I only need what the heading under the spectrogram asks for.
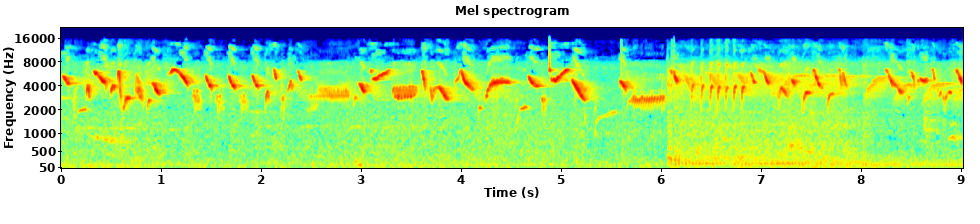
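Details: Canary singing as a teaching recording for young birds, played repeatedly so they sing sooner: rapid bright chirps and whistles for six seconds, then a harsher buzzy rattling roll and more warbled notes.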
